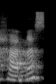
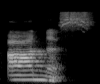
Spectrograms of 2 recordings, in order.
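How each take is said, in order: First: The word begins with an audible h sound. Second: The word begins with a vowel, h silent. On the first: The speaker calls it wrong. "cara bacanya bukan Hanes" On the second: The speaker calls it right. "kita bacanya honest"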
